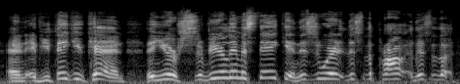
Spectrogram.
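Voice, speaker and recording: A man's voice: high voice, lively intonation, brisk, sharp tone. A man ranting casually to his viewers, rambling and swearing, often restarting his sentences. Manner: rambling, profane, many restarts. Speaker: vlogger. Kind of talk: casual political rant.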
